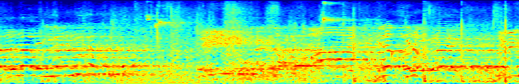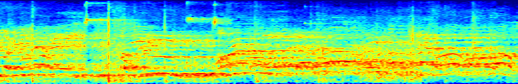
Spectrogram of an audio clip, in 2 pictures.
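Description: A basketball being dribbled on a hardwood gym floor, bouncing several times, with players' voices echoing in the large hall.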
